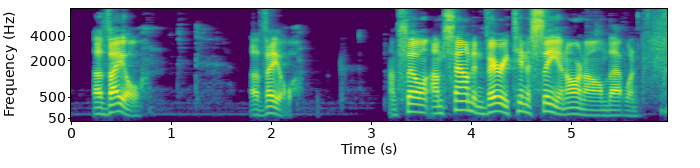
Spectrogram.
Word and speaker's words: Avail: Like available, but just the first syllable, right? Avail.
